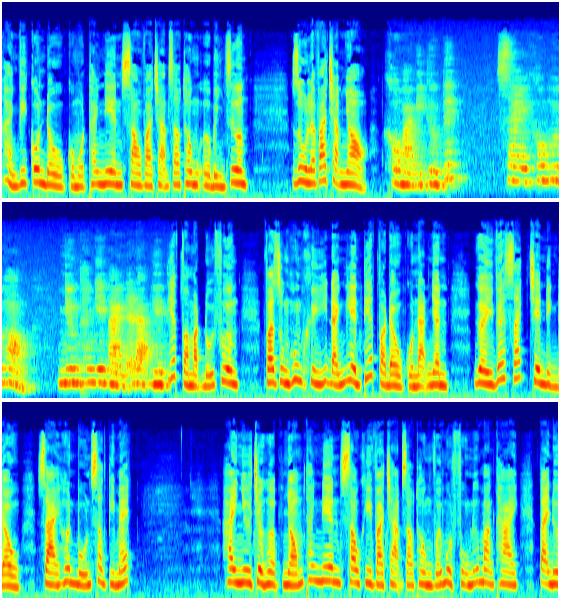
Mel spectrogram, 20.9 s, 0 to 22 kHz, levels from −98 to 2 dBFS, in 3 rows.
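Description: Speech: between 4.87 and 9.06 s the close microphone's signal likely drops out, causing a switch to a distant microphone. The voice abruptly turns roomy and hollow with thinner bass, at roughly the same level, with room noise about 35 dB below it, then snaps back.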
